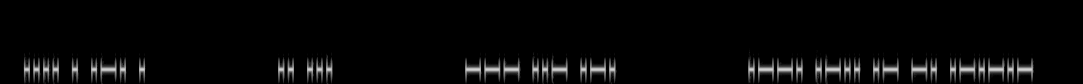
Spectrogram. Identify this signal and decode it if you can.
Morse code, heard as a keyed tone, about 25 wpm, 700 Hz. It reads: HERE IS OUR PLAN.
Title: 4x Word-Spacing - Sentences from Top 500 Words - 25wpm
